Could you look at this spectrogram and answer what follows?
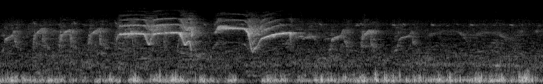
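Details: Brown-eared Bulbul, a common wild bird in Japan, calling with two loud piercing squeals, the second dropping sharply, amid softer chirps and a constant low background rumble.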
